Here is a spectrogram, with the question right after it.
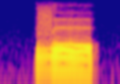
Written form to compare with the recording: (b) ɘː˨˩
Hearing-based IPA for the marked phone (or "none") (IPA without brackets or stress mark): v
